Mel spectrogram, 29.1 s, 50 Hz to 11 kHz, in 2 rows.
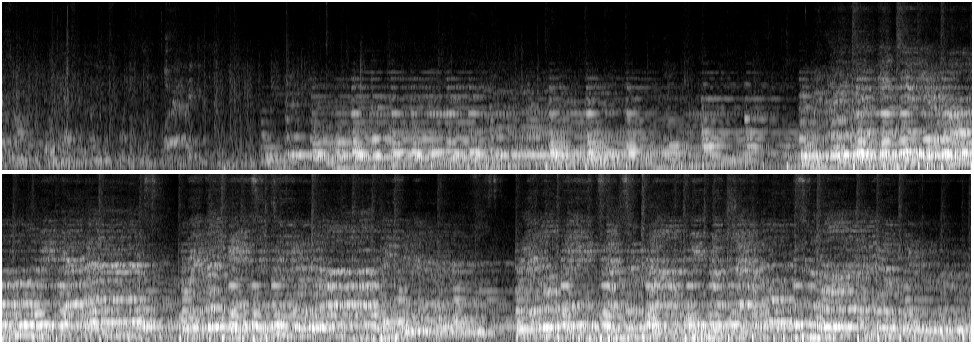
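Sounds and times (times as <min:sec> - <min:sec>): musical accompaniment: 0:03.9 - 0:29.0
group singing worship song: 0:12.0 - 0:29.0.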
